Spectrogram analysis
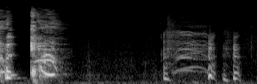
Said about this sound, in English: It's unprofessional of me to have a cough.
